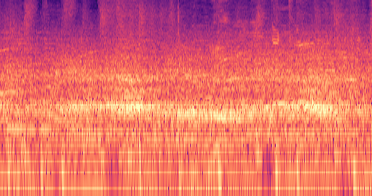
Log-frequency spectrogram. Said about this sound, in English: Listen to the chant. Here we go, Steelers. Here we go.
